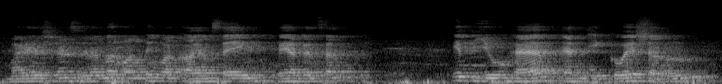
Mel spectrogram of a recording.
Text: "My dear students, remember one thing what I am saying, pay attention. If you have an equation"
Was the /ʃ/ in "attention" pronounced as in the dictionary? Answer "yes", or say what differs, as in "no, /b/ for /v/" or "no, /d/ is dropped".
no, /s/ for /ʃ/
